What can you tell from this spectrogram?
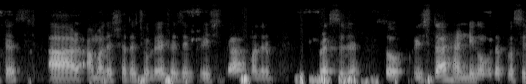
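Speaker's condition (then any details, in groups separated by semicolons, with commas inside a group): No condition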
